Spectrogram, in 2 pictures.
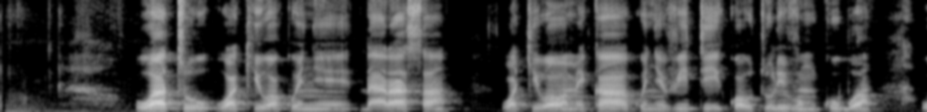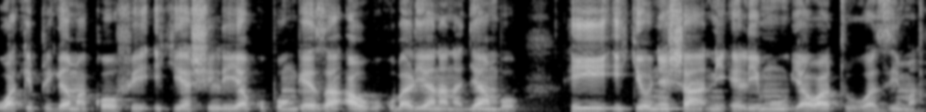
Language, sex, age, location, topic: Swahili, male, 18-24, Dar es Salaam, education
